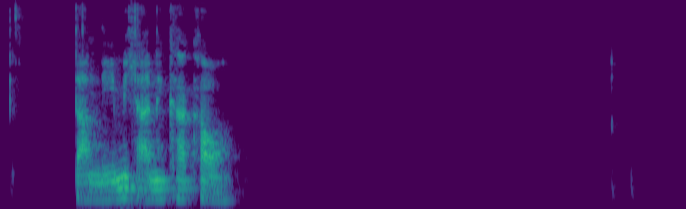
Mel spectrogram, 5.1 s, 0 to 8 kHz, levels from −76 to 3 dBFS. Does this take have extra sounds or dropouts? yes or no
no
